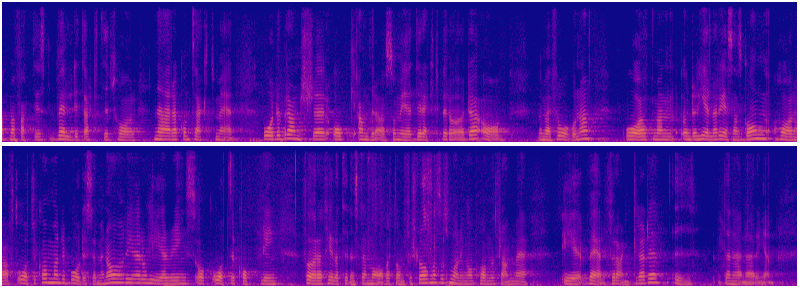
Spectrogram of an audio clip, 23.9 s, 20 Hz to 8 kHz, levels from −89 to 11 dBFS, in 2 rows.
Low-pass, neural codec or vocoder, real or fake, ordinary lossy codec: none; codec, 16 kHz, 6 kbps, DAC; fake; none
